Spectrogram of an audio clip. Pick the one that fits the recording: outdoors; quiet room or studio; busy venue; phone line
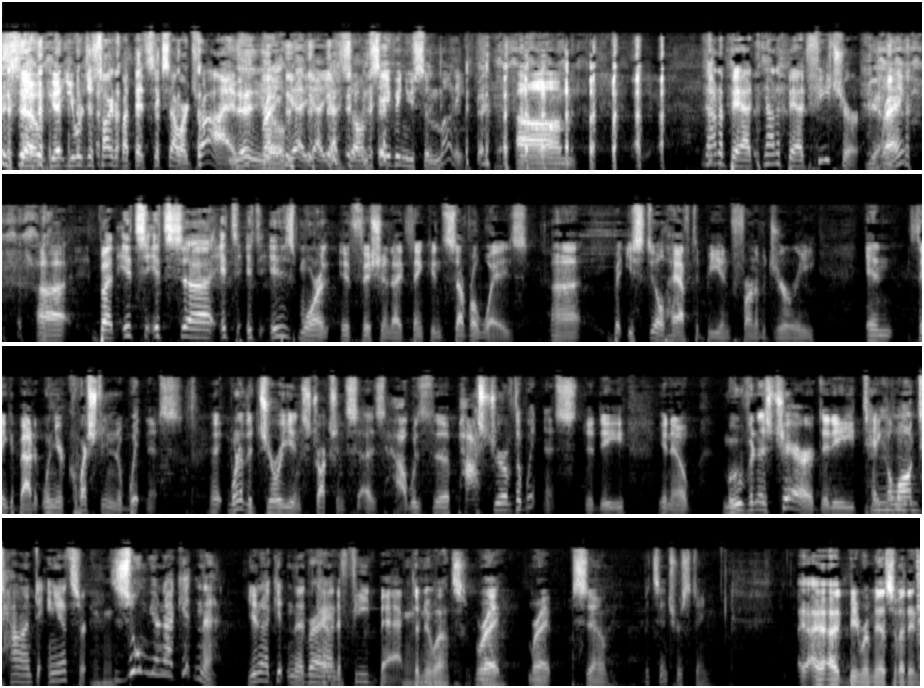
busy venue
